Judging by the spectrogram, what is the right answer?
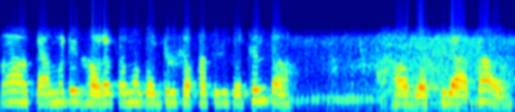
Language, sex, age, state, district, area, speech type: Odia, female, 60+, Odisha, Jagatsinghpur, rural, conversation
